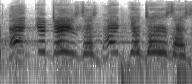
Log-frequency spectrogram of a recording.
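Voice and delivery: high, loud, overjoyed sobbing praise; joyful old lady. Retold or imitated. Old lady in the parking lot praising Jesus, high and tearful. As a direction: cry out thanks for paid bills.

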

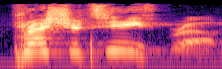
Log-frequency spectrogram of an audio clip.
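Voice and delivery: mock blunt advice. Imagined blunt line to the kid.

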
